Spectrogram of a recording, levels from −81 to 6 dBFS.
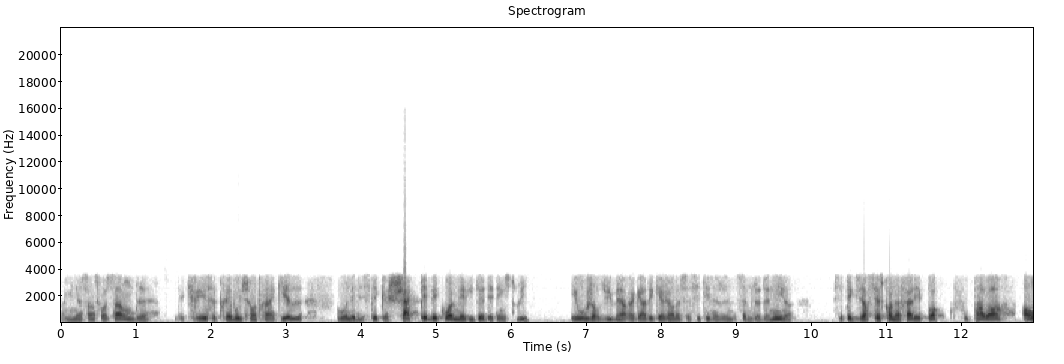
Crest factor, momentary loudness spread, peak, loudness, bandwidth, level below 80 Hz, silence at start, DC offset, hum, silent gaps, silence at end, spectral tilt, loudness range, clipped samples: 20 dB; 13 LU; 0 dBFS; -20 LUFS; 5.8 kHz; -62 dBFS; 0 s; under 0.1%; none; none; 0 s; -8 dB/octave; 4 LU; under 0.1%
